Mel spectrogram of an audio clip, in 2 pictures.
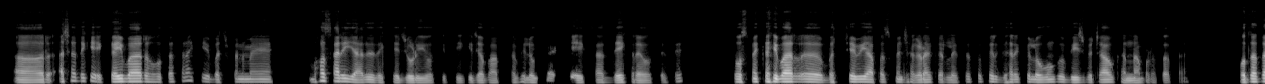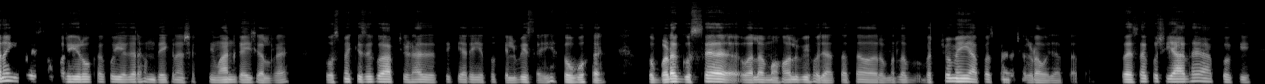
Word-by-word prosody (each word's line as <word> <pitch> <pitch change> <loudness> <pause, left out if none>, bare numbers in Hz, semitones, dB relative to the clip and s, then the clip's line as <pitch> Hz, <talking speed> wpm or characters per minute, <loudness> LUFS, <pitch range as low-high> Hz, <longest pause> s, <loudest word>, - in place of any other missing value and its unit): और 105 0 0
अच्छा 175 - -4
देखिए 155 -2 -3
कई 130 0 +7
बार 140 -1 +4
होता 120 0 -7
था 130 +6 -17
ना 180 - -8
कि 160 -7 -10
बचपन 115 +1 -10
में 120 0 -4 0.4
बहुत 155 +8 0
सारी 145 -5 +2
यादें 110 +1 0
देखिए 100 0 -7
जुड़ी 95 -1 -1
होती 90 -1 -9
थी 95 - -15
कि 100 - -11
जब 95 -1 -6
आप 95 - -7
सभी 100 - -10
लोग 100 -2 -4
बैठ 95 - -9
के - - -2
एक 100 - -7
साथ 105 0 -8
देख 100 +1 -1
रहे 95 -2 -3
होते 95 - -12
थे - - -15
तो 120 - -10
उसमें 130 +3 0
कई 130 +1 +6
बार 130 0 +8
अ, 120 -2 +3
बच्चे 105 +5 -1
भी 125 0 +4
आपस 115 -1 -2
में 115 - -3
झगड़ा 110 -1 -3
कर 110 -1 -10
लेते 105 +2 -9
हैं - - -16
तो 130 - -12
फिर 135 - -3
घर 115 +1 -5
के 125 - -8
लोगों 115 0 0
को 120 0 -3
बीच-बचाव 110 +1 -2
करना 90 -3 -5
पड़ता - - -12
था, - - -26 0.6
होता 130 - +5
था 145 - +5
ना 165 - +6
कि 165 - 0
कोई 135 - -1
सुपर 130 0 -9
हीरो 120 0 +5
का 120 - -7
कोई 120 0 0
अगर 115 +1 0
हम 115 -3 -3
देख 110 0 -3
रहे 110 - -4
हैं - - -4
शक्तिमान 110 +2 -1
का 110 - -2
ही 105 - +2
चल 100 -1 -2
रहा 100 +2 -6
है 115 - -10 0.4
तो 105 - -3
उसमें 105 +5 -1
किसी 120 -1 +1
को 130 - +1
आप 120 -2 +6
चिढ़ा 115 0 -2
देते 110 +1 -4
कि 115 0 -6
अरे 110 0 -3
ये 110 - -3
तो 110 +2 -12
किल 100 -3 -4
भी 115 +2 +1
सही 95 -2 -8
है - - -3
तो 105 -2 +5
वो 110 +1 +2
है। 100 - +2 0.5
तो 110 - +2
बड़ा 110 +5 +9
गुस्से 115 +6 +4 0.3
वाला 110 +1 +3
माहौल 110 +3 0
भी 115 0 +1
हो - - 0
जाता 100 +1 -3
था 115 +3 -5
और 105 -1 -2
मतलब 105 0 -8
बच्चों 110 +7 -1
में 145 -1 +7
ही 140 - +8
आपस 115 0 -5
में 110 - -3
झगड़ा 100 -1 -5
हो 95 -2 -2
जाता 90 -1 -12
था। - - -24 0.3
तो 120 - +3
ऐसा 115 +5 +2
कुछ 140 +1 -6
याद 125 +1 +4
है 155 - 0
आपको 130 -5 -3
कि 105 0 -10
110 Hz, 280 wpm, -23 LUFS, 105-125 Hz, 0.6 s, बड़ा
